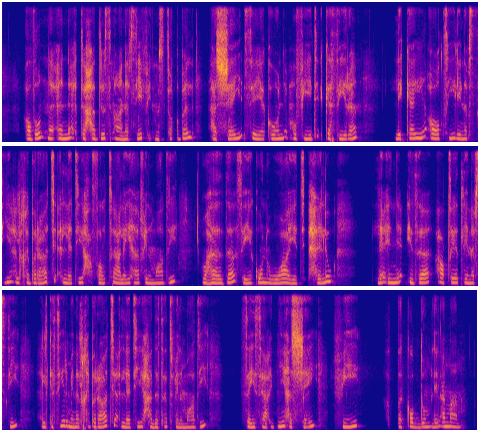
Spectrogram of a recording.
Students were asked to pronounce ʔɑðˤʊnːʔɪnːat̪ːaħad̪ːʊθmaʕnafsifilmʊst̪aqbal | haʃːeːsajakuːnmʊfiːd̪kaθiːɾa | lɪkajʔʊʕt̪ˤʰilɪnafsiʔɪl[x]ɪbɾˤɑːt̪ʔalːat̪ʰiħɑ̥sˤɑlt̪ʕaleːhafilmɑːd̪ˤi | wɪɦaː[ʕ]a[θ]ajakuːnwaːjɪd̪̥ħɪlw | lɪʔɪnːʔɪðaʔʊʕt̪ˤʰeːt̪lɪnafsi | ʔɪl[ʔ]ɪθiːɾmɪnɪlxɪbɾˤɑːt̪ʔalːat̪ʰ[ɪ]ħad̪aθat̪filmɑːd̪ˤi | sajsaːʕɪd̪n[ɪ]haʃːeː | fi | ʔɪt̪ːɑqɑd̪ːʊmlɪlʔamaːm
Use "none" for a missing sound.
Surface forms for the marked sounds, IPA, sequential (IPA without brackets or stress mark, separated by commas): x, ð, s, k, i, i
